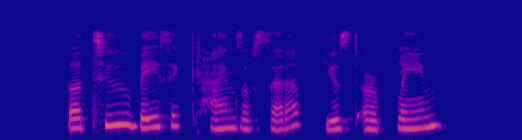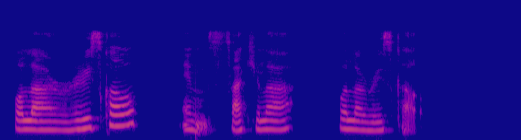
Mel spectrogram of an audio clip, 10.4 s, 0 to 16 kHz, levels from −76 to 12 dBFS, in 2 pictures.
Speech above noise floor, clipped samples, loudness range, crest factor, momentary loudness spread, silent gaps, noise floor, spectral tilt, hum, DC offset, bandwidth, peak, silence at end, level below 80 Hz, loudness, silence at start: over 54 dB; under 0.1%; 6 LU; 18 dB; 12 LU; 1.85-1.91 s, 3.04-3.17 s, 4.46-5.25 s, 6.63-7.01 s, 8.17-8.52 s; under -90 dBFS; -4.5 dB/octave; none; under 0.1%; 7.6 kHz; -20 dBFS; 1.05 s; -84 dBFS; -37 LUFS; 0.65 s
